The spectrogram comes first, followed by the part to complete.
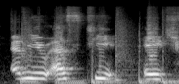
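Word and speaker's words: musth: Could you please pronounce M-U-S-T-H for us? It's a difficult one. It is. Okay, ready? Must.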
